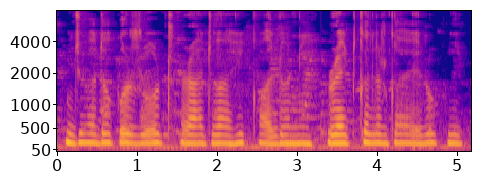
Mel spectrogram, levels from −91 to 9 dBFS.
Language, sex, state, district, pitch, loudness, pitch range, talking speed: Hindi, female, Bihar, Gopalganj, 180 Hz, -16 LUFS, 165-185 Hz, 105 wpm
